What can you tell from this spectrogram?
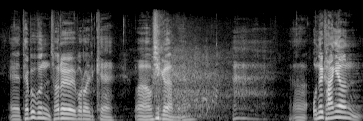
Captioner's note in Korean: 웃음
